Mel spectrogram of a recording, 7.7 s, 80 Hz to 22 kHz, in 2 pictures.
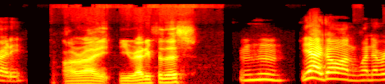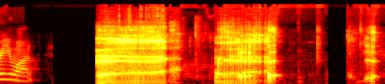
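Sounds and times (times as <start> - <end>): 
speech: 0.0 - 4.3
two people burping loudly and deliberately: 4.8 - 6.7.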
